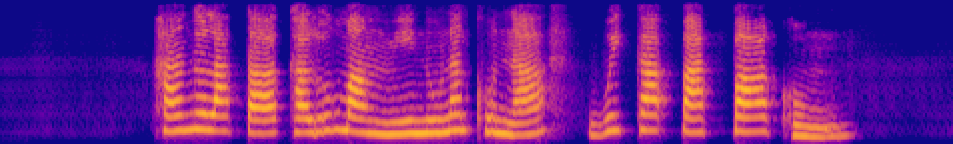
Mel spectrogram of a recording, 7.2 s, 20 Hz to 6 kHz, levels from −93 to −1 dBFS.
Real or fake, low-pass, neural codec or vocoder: fake; 5.4 kHz; codec, 16 kHz in and 24 kHz out, 0.4 kbps, LongCat-Audio-Codec, fine tuned four codebook decoder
